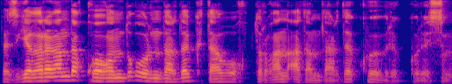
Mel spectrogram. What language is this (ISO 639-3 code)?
kaz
